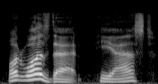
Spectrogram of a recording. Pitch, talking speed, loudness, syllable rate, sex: 155 Hz, 190 wpm, -18 LUFS, 4.6 syllables/s, male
